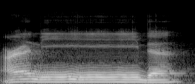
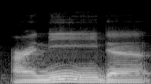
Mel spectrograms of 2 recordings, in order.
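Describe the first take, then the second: First: The long vowel is held too long. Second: The long vowel is held for two beats. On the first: The speaker calls it wrong. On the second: The speaker calls it right. "cukup dibaca dua harokat saja"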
